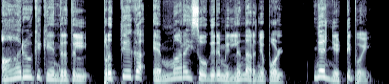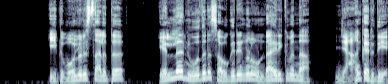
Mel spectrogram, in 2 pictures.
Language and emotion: Malayalam, surprised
